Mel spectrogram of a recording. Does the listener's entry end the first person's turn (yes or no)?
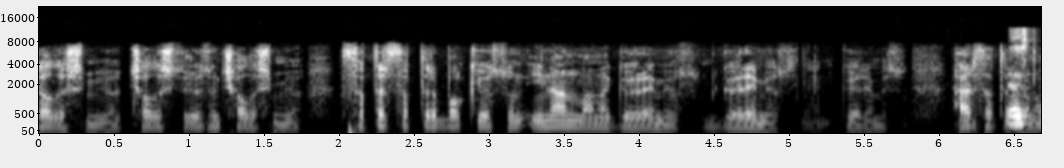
yes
